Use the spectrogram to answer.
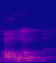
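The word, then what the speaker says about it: Kahlo: call low Carlo payLo it's k-a-h-l-o Frida Kayla Kalo was a Mexican artist best known for her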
